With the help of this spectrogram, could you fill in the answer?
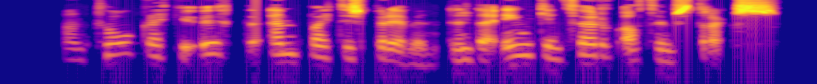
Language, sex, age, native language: Icelandic, female, 30-39, Icelandic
